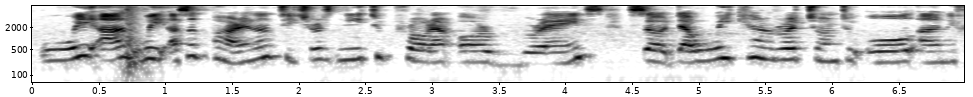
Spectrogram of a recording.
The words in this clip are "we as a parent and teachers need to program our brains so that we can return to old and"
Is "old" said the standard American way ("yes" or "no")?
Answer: no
